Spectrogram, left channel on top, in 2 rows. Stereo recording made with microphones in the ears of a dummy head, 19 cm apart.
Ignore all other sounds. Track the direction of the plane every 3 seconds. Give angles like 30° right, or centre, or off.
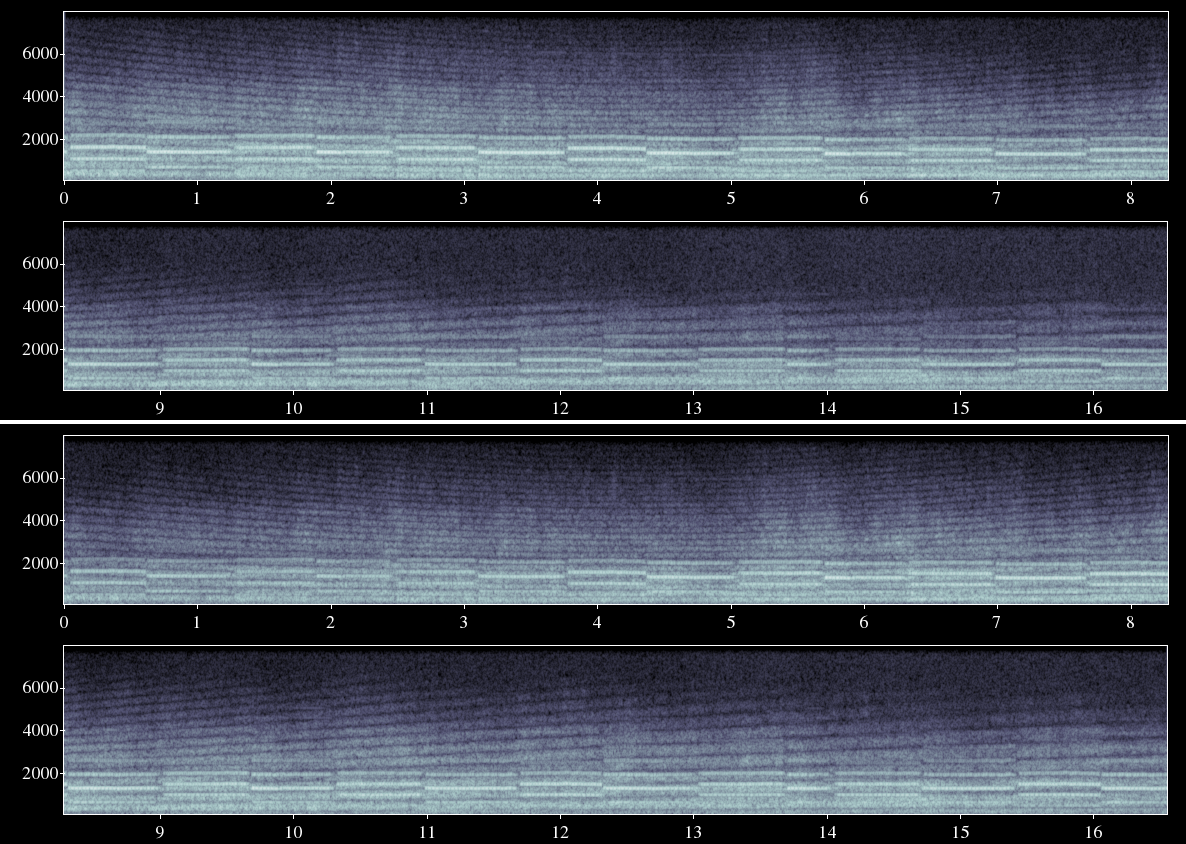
30° left, 10° right, 40° right, 60° right, 70° right, 70° right.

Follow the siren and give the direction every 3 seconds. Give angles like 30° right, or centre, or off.
60° left, 20° left, 30° right, 50° right, 60° right, 60° right.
